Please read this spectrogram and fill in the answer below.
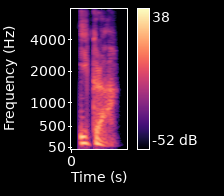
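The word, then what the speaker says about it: икра: And it's somehow pronounced something close to ikra, which is ikura, right?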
